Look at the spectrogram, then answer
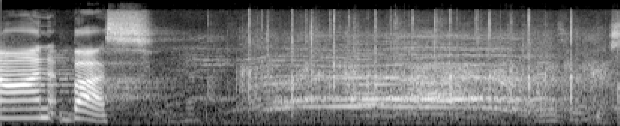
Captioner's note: audience applauding; audience cheering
